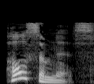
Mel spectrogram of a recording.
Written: wholesomeness

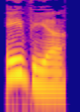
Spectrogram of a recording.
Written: avia

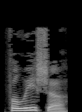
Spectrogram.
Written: felicia

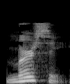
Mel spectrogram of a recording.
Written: mercy

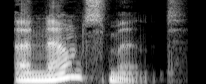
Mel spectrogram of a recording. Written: announcement

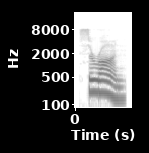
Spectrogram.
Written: siran

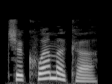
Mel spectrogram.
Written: chukwuemeka

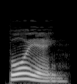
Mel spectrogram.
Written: Boyang

